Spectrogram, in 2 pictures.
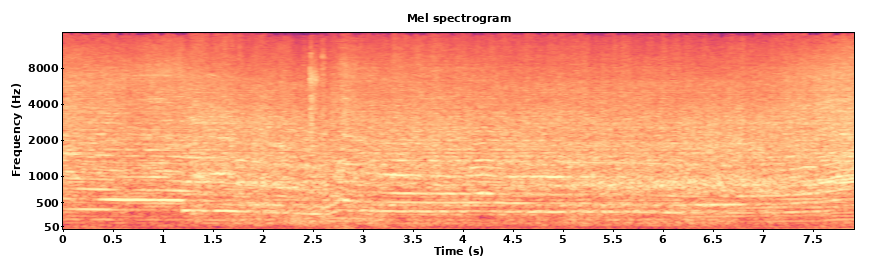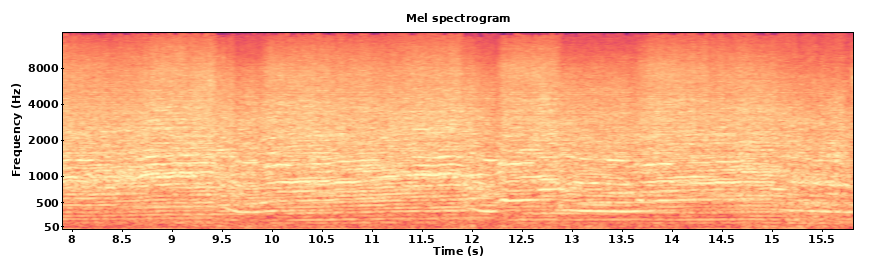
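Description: In an online racing game set at Silverstone, 1967 Formula 1 cars roar steadily through the whole stretch, including a BRM with an H16 engine. Engine pitch climbs and drops with gear changes as the cars race close together.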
